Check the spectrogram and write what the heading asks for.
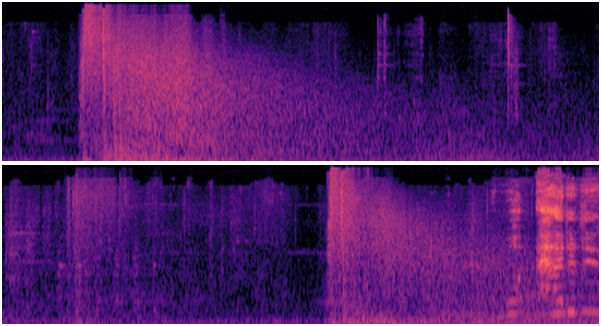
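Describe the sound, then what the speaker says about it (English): In Generation Zero, two sharp, loud blasts go off, one early and one late, each decaying into a rumbling tail, with a quieter thump between them and a voice speaking faintly underneath. "How did it explode on the tree?"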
